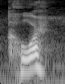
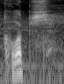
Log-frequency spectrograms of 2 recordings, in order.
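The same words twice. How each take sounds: First: The word is said the American way. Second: The word is said in a non-American way.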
